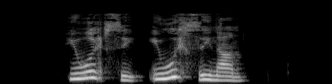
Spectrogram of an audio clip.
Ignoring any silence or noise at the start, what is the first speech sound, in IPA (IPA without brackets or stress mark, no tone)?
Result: i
